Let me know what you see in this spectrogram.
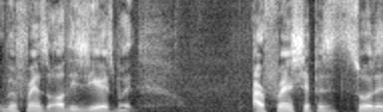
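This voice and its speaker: The speech unfolds at a moderate pace. Pitch varies in an ordinary way, with noticeable background noise behind it. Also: man. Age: 60s. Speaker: comedian. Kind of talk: casual chat.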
